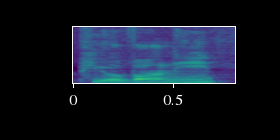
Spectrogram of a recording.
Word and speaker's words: Piovani: The score was by Nicola Piovani. I feel like I was able to pronounce it better because it sounds like Ludovico Einaudi, who's also Italian.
